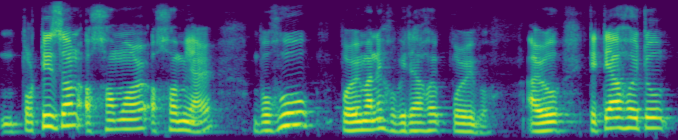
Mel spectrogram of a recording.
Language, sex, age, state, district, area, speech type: Assamese, male, 18-30, Assam, Charaideo, urban, spontaneous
